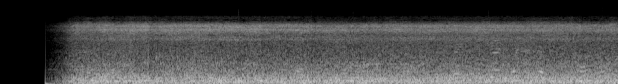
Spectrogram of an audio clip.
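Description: Steady outdoor street noise with a strong hiss and a low rumble, starting suddenly about half a second in; no single event stands out.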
